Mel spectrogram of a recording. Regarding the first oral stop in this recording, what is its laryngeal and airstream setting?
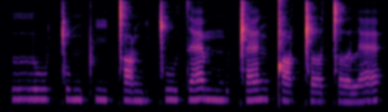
click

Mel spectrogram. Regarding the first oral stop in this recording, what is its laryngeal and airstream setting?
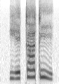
plain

